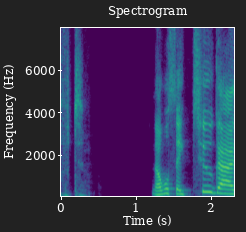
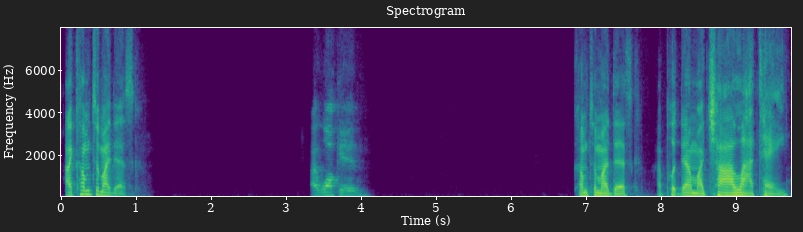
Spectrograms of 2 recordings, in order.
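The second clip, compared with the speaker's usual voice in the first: lower, rushed, mocking office-boss voice; a smug dispatcher talking down to a driver; imitating King's dispatcher; 5 semitones lower than usual. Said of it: "I'm King's D M".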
